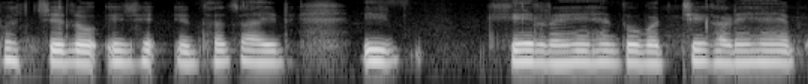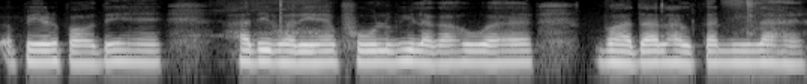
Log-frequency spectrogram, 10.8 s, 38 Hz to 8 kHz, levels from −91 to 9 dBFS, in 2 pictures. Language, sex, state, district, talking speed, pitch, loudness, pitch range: Hindi, female, Chhattisgarh, Raigarh, 155 wpm, 155 Hz, -16 LUFS, 155-165 Hz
